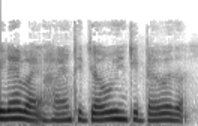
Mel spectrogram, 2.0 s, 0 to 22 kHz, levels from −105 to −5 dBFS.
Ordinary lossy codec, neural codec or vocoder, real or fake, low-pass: MP3, 48 kbps; codec, 44.1 kHz, 2.6 kbps, DAC; fake; 19.8 kHz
